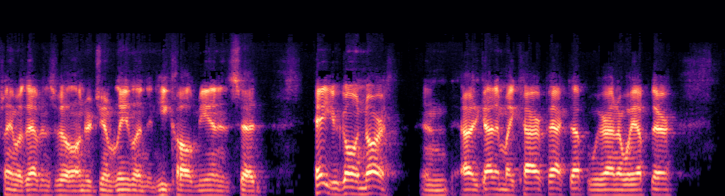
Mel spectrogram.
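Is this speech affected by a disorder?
Yes: Parkinson's disease; right brain more affected, left body side compromised, early muscle, posture changes, limp, prior neck surgery; ongoing therapy and medication; once unable to talk on broadcast around diagnosis.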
